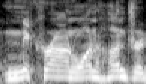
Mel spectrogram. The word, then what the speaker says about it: Nickron100: We got Nickron100 who says, It's pronounced Nick Ron 100.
